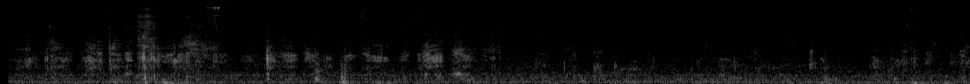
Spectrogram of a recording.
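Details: A female German Shepherd named Leia pants rapidly while playing with her little brother, giving a fast, uneven string of breathy huffs with scattered louder bursts and a low steady hum underneath.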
